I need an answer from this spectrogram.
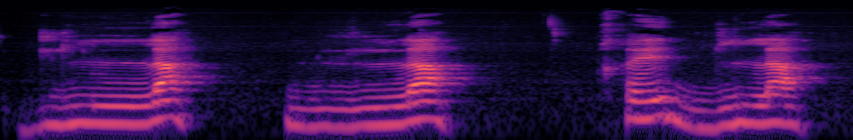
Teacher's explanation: to allow passage of air on either side of the tongue because the l is a lateral consonant the air passes on either side and there's the blockage in the middle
